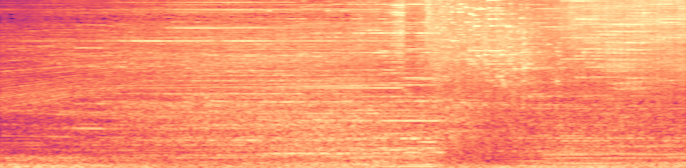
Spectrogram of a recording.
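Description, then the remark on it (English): An eerie, shrill screeching like glass screaming, sustained and loud for several seconds over a rumbling, grinding undertone, swelling slightly midway with no voices. “The glass is screaming.”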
